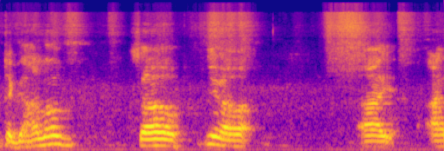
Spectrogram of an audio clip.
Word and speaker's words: Tagalog: i heard the word oh you speak tagalog tagalog you mean tagalog so you know i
